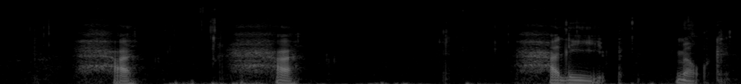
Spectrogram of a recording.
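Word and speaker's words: حليب: ha as in haleeb So, to pronounce this one is as if you are saying ah but you just give it the vibration in the back of the throat.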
